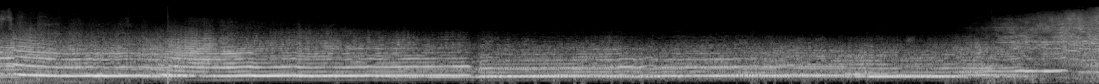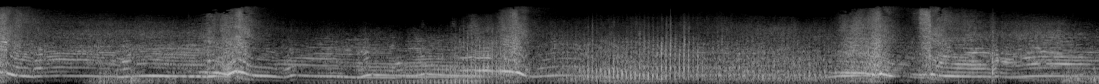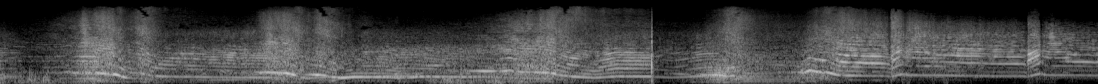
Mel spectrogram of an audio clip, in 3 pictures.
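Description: Racing motorcycles passing at speed one after another in the second part, each a sudden loud burst of high-revving engine whose note bends through gear changes and falls away as it goes by. A steady high engine-like note holds before the first pass.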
